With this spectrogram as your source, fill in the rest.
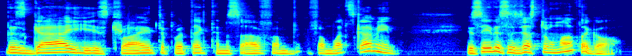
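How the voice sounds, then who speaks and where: A man's voice: medium pitch, expressive, moderate pace, vocal fry, dark tone. A man whose first language is not English, hosting a livestream and mocking video clips in broken English, laughing often. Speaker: livestream host.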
